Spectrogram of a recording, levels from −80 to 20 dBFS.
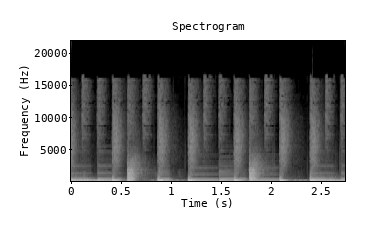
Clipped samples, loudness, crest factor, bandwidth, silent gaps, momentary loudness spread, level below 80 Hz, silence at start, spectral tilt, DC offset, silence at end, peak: under 0.1%; -17 LUFS; 14 dB; 17 kHz; none; 4 LU; -20 dBFS; 0 s; -5.5 dB/octave; under 0.1%; 0 s; 0 dBFS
